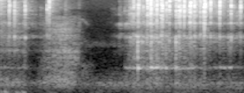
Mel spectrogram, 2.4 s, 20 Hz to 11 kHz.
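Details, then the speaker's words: Saab 900 Turbo manual gearbox on teardown: hand-turned roller bearing with missing rollers gives quick uneven light metallic clicking as rollers knock together; this bearing is believed to have damaged first gear. "you can hear that clicking in it that's the roller bearings you know actually coming around the race and you know you know just tapping into each other and you know that it should not be making that noise at all"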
